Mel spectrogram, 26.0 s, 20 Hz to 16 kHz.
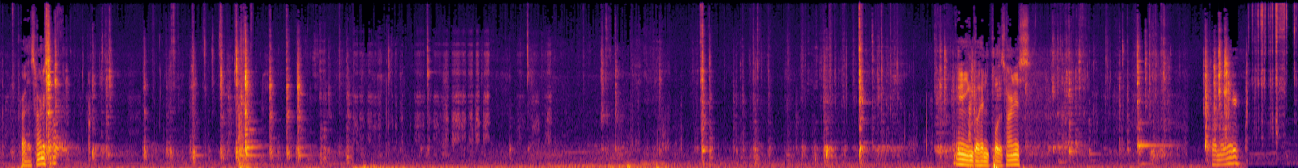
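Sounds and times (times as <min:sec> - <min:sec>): low rumble: 0:07.3 - 0:14.8.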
